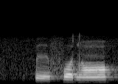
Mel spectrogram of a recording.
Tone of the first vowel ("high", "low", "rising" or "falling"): low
